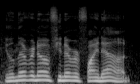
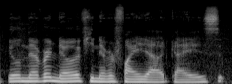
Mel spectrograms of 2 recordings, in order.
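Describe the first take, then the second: First: Said in the usual way. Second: Says it through a laugh. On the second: Real, not acted. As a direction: giggle your way through the motto.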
